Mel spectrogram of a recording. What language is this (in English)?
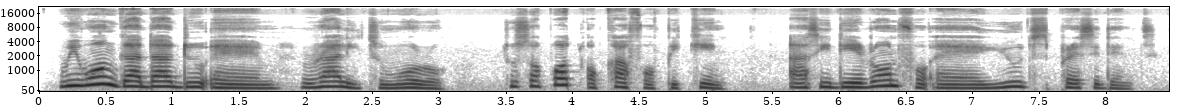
Nigerian Pidgin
